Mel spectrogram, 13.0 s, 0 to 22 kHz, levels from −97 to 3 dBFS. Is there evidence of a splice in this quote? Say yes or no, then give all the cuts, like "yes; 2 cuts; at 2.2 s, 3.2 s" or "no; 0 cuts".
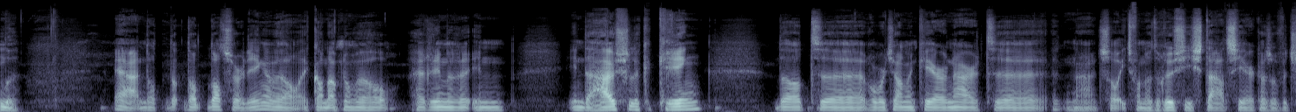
yes; 1 cut; at 1.6 s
